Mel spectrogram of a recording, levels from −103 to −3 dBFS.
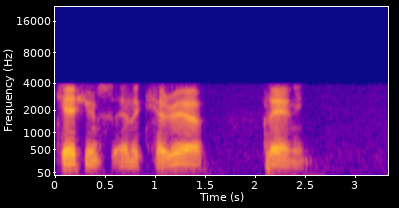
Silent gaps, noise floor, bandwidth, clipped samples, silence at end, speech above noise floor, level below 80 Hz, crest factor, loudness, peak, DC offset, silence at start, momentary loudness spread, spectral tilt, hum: none; -71 dBFS; 4 kHz; under 0.1%; 0.9 s; 47 dB; -64 dBFS; 20 dB; -24 LUFS; -6 dBFS; under 0.1%; 0 s; 11 LU; -8 dB/octave; none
